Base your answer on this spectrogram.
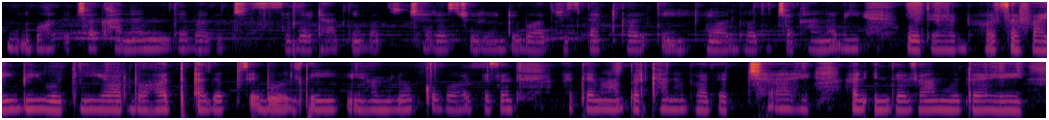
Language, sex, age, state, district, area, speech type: Urdu, female, 60+, Uttar Pradesh, Lucknow, urban, spontaneous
